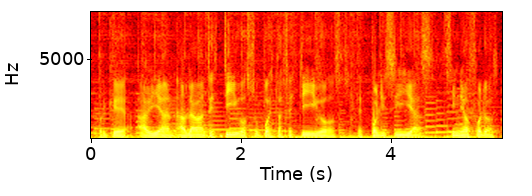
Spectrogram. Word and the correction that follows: cinéfilos: creo que se dice así, no sé, cineastas. Cinéfilos. – Cinéfilos.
